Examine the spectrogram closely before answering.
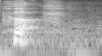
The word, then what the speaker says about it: Koch: The creator of those games is pronounced K-O-C-H, but that's pronounced Cook.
